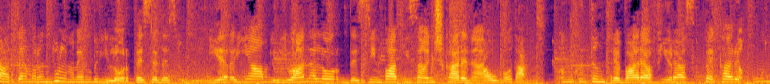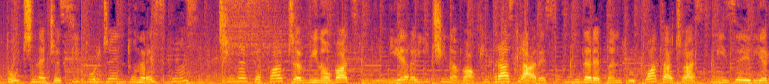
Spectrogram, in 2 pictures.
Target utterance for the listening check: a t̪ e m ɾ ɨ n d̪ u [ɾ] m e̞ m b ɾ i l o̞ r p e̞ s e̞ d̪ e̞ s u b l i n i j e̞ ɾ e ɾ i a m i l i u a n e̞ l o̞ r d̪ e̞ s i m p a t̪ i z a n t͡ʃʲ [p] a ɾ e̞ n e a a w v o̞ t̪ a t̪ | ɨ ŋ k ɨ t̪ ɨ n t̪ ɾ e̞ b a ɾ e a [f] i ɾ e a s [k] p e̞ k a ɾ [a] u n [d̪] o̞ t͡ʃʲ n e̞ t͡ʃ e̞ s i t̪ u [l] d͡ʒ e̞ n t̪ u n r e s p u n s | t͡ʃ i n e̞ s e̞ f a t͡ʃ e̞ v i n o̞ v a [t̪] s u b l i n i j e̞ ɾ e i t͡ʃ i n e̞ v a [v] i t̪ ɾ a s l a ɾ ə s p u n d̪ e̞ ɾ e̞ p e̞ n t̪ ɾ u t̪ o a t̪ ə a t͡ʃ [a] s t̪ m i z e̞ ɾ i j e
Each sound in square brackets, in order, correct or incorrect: incorrect, incorrect, correct, correct, incorrect, incorrect, incorrect, correct, incorrect, correct

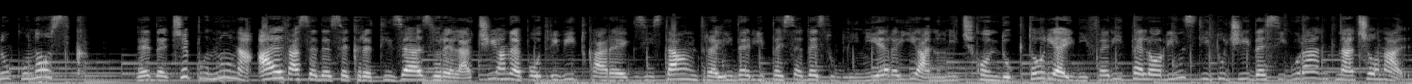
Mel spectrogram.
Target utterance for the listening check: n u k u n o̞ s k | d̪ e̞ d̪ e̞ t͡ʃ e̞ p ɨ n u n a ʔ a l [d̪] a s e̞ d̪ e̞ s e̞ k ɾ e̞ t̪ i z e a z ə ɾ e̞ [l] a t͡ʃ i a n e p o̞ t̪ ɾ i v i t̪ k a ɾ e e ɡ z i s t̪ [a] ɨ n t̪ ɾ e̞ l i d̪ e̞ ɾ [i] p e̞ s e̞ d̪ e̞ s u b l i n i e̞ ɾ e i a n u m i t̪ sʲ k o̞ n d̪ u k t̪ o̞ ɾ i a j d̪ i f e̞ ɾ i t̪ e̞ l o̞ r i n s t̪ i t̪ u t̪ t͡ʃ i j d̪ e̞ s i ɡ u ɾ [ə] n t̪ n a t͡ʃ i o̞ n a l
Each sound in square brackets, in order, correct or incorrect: incorrect, correct, correct, correct, incorrect

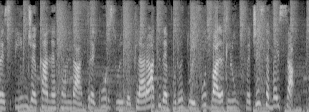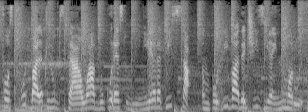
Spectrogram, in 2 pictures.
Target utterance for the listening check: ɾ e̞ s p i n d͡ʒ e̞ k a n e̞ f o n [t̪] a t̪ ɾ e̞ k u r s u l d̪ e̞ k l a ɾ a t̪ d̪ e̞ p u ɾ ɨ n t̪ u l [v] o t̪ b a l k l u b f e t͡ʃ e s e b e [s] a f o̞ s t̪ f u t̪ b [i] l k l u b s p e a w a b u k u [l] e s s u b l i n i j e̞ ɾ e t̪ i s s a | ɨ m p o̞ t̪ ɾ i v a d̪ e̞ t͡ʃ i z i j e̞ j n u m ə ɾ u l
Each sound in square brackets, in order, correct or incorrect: incorrect, incorrect, correct, incorrect, incorrect

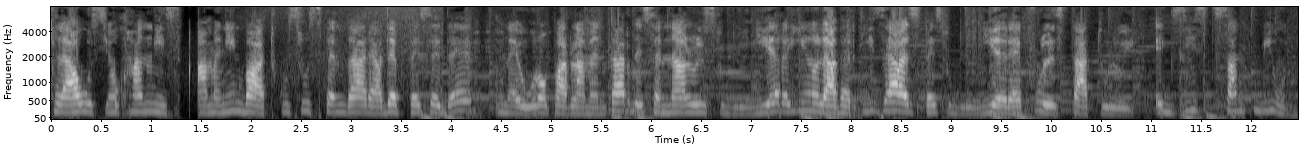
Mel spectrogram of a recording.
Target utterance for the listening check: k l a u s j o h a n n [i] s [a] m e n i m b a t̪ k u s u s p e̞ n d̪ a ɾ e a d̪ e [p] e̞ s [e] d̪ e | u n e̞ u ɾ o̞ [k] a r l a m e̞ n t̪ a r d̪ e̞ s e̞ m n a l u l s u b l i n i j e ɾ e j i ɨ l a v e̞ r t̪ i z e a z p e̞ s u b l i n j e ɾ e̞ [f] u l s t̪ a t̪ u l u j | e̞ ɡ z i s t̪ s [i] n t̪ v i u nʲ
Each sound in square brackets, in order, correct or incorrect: correct, correct, correct, correct, incorrect, correct, incorrect

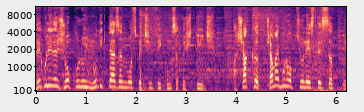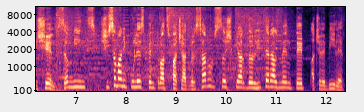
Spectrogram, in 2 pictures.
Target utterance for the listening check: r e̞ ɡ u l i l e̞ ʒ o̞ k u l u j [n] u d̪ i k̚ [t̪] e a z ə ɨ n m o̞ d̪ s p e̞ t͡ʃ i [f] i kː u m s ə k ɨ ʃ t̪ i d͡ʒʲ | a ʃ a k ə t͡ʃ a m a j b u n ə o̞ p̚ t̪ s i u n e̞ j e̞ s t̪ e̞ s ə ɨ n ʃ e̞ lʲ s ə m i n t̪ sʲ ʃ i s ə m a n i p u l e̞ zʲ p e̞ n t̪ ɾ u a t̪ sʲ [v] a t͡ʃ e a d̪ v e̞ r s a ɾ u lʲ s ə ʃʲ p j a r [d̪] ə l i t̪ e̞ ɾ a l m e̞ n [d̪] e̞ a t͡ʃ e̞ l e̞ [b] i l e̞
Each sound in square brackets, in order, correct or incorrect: correct, correct, correct, incorrect, correct, incorrect, correct

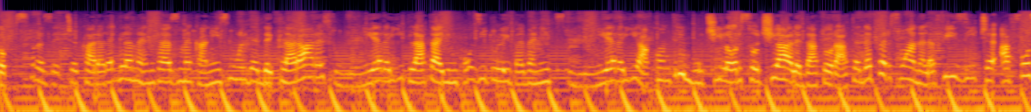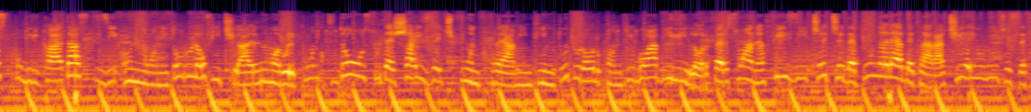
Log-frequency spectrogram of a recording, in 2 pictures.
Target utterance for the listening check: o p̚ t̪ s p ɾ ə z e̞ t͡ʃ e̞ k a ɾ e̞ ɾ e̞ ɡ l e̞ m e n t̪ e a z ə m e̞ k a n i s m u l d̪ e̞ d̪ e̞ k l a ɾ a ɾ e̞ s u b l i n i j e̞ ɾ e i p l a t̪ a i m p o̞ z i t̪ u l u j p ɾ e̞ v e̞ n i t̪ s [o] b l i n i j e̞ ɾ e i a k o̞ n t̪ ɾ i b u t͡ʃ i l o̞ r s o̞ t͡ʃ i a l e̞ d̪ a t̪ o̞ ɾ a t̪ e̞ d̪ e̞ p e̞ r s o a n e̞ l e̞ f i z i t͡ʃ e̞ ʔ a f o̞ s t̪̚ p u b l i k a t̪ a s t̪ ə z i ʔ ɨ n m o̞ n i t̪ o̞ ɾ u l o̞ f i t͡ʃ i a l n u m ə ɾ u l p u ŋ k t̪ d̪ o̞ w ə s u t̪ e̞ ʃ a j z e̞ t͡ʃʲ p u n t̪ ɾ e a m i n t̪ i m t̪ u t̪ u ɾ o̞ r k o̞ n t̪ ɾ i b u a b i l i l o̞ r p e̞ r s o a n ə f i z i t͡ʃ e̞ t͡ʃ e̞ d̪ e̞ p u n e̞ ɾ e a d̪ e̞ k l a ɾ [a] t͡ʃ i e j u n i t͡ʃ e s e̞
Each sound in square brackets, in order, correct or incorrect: incorrect, correct

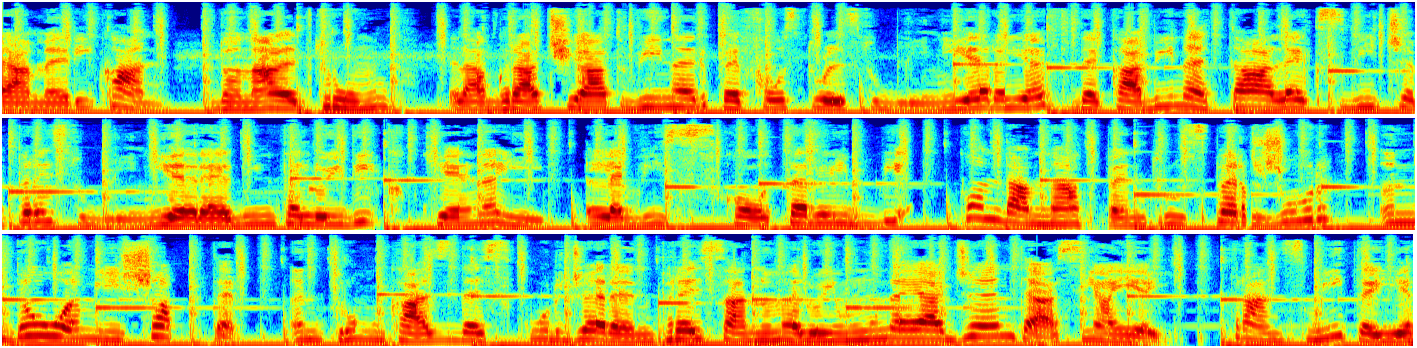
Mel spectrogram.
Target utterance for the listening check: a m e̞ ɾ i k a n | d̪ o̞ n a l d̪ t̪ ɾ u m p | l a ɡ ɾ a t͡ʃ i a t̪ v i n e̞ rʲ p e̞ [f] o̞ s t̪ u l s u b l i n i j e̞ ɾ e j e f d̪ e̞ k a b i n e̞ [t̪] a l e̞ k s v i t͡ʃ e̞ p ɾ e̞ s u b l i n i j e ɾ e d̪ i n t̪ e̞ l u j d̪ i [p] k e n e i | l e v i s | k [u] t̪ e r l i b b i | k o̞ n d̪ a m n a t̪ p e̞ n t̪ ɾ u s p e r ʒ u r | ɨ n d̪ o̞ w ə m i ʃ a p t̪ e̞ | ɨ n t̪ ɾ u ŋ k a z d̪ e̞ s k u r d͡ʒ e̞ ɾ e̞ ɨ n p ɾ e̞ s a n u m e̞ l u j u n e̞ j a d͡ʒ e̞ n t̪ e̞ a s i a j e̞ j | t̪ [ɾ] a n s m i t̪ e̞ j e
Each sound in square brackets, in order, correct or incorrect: correct, correct, incorrect, incorrect, correct

